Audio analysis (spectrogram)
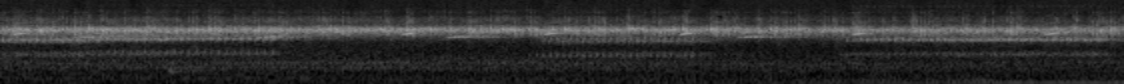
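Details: North Carolina swamp at night with tree frogs giving sustained buzzy notes, each about a second, alternating with short pauses, over dense high insect trilling and a faint low hum.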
